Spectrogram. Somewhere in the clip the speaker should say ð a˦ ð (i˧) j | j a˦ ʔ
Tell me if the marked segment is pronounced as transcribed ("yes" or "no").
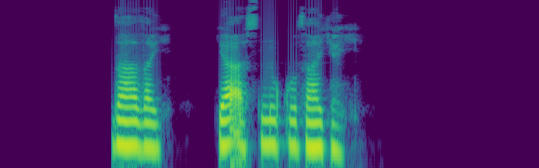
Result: no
